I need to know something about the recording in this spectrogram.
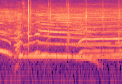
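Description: Several people howling long, held "woo" calls together, the pitches overlapping and sliding slowly down, with a few sharp clicks scattered through.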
